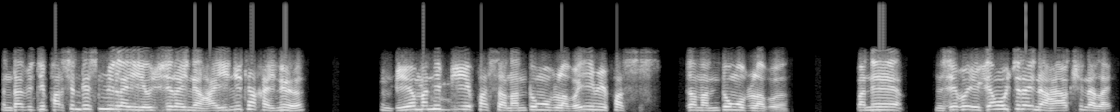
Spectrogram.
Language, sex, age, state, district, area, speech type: Bodo, male, 45-60, Assam, Chirang, rural, conversation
